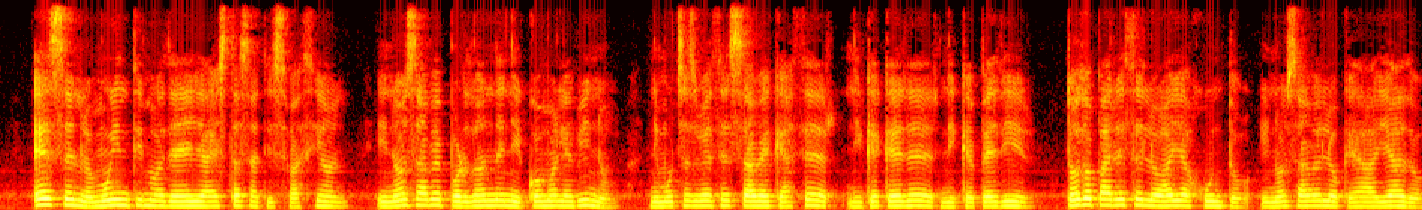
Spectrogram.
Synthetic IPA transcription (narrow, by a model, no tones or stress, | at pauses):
e̞se̞nlo̞miint̪imo̞ðe̞eʎae̞st̪asat̪isfaθjo̞n | ino̞saβe̞po̞ɾðo̞nd̪e̞niko̞mo̞le̞βino̞ | nĩmut͡ʃazβe̞θe̞sːaβ̞e̞keaθe̞ɾnike̞ke̞ɾe̞ɾnike̞pe̞ðiɾ | t̪o̞ðo̞paɾe̞θe̞lo̞aʝaxunt̪o̞ino̞saβ̞e̞lo̞ke̞aːʎað̞o̞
